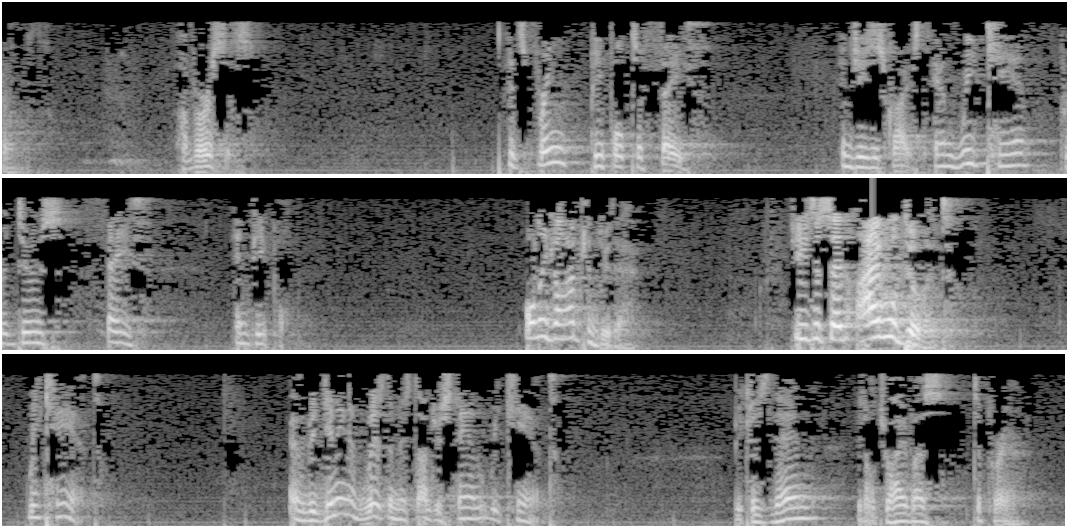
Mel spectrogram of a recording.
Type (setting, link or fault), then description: setting, large echoing room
